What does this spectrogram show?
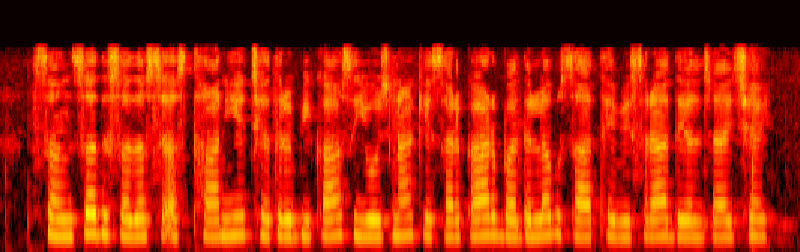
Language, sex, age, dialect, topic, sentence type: Maithili, female, 41-45, Bajjika, banking, statement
